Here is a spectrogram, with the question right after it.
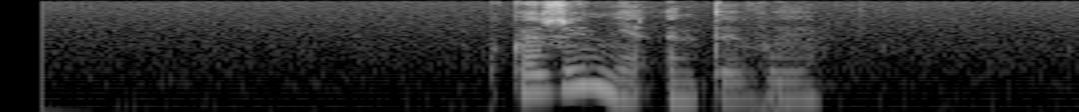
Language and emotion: Russian, sad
